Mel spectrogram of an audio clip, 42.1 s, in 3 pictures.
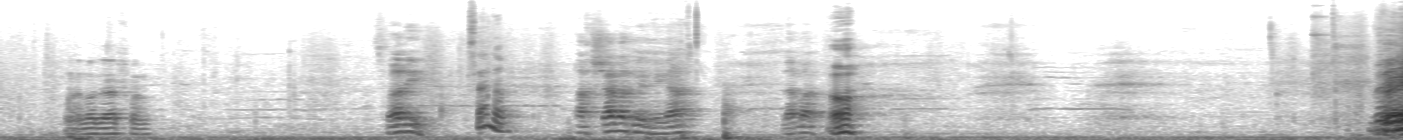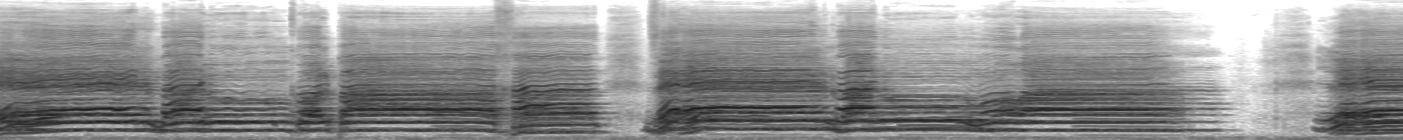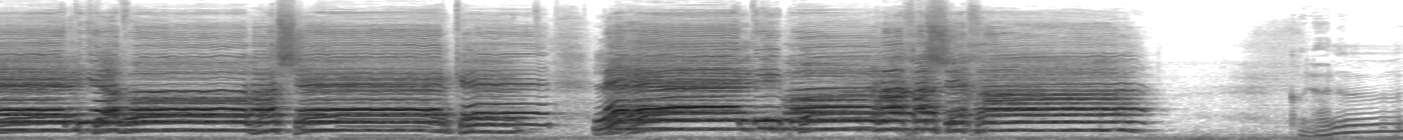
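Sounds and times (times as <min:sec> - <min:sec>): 
choir singing: 0:13.7 - 0:26.4, 0:27.2 - 0:39.7.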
